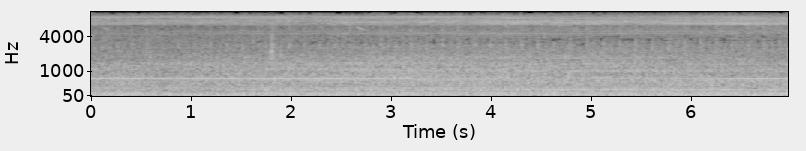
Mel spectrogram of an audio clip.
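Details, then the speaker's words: 1959 Alvis TD21 Series 1, heard under the bonnet, hot after a good run: a smooth, even idle with the electric fan's steady whir over it; a normal warm idle. "it's hot at the moment. Been out for a good run. But just doing what it should."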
